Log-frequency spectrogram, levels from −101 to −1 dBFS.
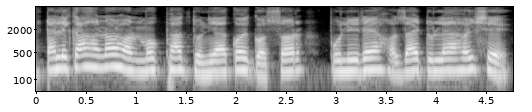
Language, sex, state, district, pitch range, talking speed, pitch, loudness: Assamese, male, Assam, Kamrup Metropolitan, 155-180 Hz, 115 wpm, 170 Hz, -14 LUFS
